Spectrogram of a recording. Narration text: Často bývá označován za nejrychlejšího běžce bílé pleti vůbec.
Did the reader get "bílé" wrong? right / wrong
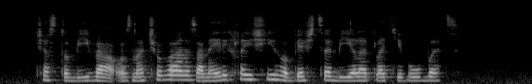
right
